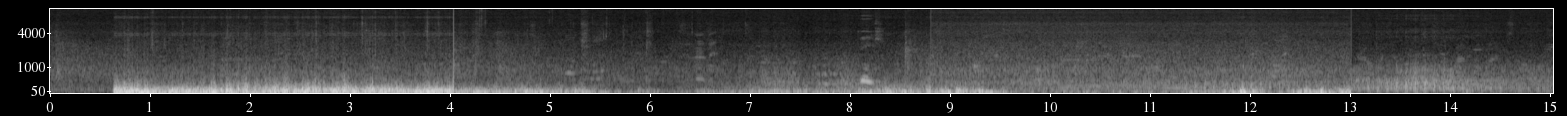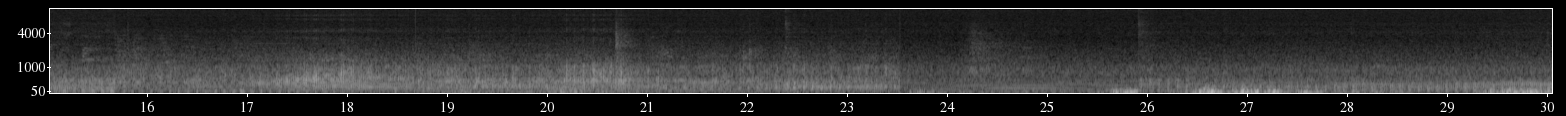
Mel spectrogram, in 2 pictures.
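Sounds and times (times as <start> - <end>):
wind gusting on microphone: 0.6 - 15.7, 25.6 - 28.3, 29.4 - 30.0
engine droning: 7.1 - 30.0.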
